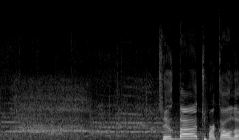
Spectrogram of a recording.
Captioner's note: spectators screaming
